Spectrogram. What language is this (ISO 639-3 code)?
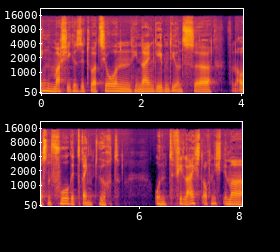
deu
